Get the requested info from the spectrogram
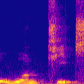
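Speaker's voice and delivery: "want it" lento, con la sílaba final "tid" audible; -ed tras T. Shown as a demonstration. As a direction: alarga "want it" y pronuncia el final como sílaba propia. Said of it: "Want, acaba en T y digo". ("want it" despacio, con "-ed" en sílaba aparte)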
